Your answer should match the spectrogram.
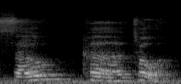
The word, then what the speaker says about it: SOHCAHTOA: use your trigonometric ratios okay this is we pronounce this SOA okay it's almost like speaking a Native American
